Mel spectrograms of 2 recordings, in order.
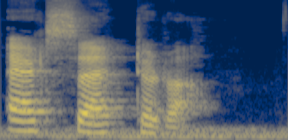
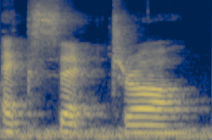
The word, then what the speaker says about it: etc.: 19th वन इज एटसेट्रा. इट्स नॉट अ एक्सेट्रा. It is a etc.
